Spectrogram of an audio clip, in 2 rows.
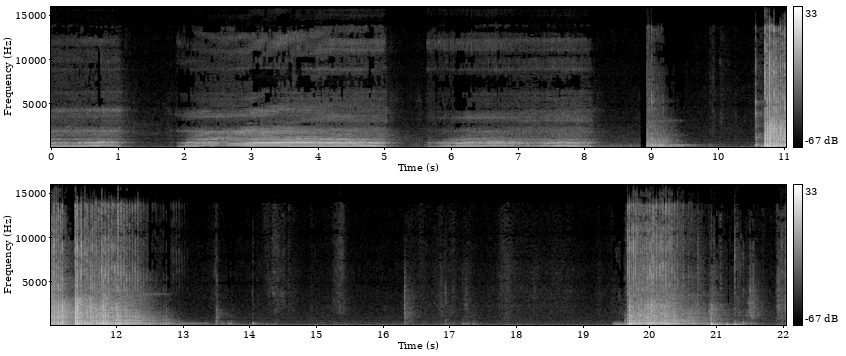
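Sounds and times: serval growling yowls: 1.9s - 5.2s.

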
